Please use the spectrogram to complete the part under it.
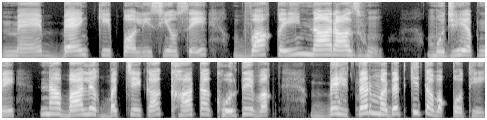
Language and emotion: Urdu, angry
